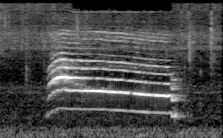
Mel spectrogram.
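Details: Orange-and-white creamsicle kitten during a bath lets out a single loud, drawn-out, tonal meow lasting just over a second, level then gently falling, amid quiet room noise and a woman talking before and after.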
